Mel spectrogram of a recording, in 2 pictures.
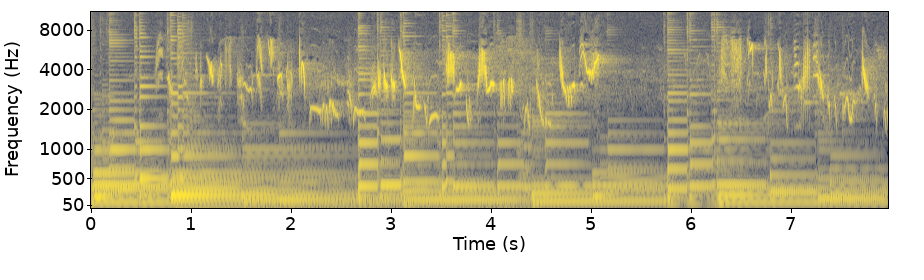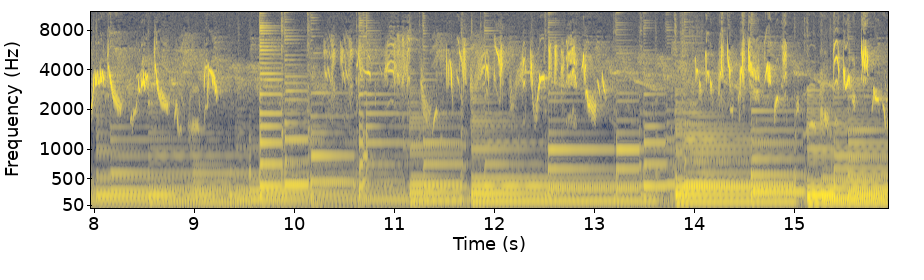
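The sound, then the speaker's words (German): A garden warbler sings a long, fast, bubbling warble of varied notes, continuous, over a steady background of sustained musical tones. “Das war die Gartengrasmücke.”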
